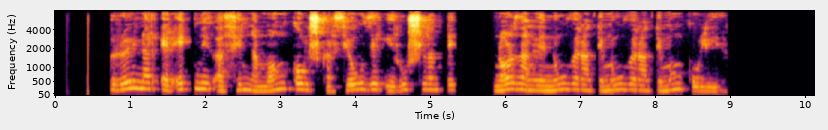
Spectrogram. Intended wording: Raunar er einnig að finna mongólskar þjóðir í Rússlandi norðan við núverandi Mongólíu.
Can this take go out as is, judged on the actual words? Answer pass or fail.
fail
